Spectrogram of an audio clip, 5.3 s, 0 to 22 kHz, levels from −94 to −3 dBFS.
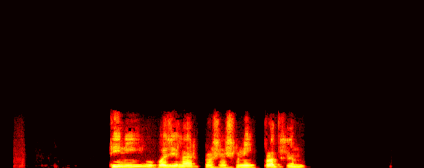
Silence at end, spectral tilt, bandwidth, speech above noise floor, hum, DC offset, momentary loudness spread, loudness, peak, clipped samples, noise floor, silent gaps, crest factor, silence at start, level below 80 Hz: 1.5 s; -6 dB/octave; 7.6 kHz; 57 dB; none; under 0.1%; 8 LU; -20 LUFS; -4 dBFS; under 0.1%; -76 dBFS; 3.26-3.31 s; 20 dB; 1.4 s; -64 dBFS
